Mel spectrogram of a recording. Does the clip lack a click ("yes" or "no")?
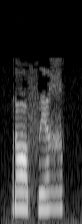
yes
